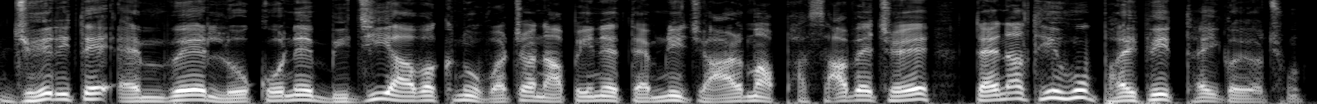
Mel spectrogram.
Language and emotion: Gujarati, disgusted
